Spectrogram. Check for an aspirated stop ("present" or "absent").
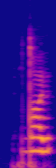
absent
